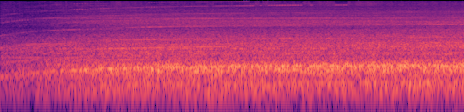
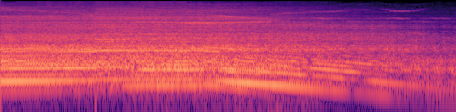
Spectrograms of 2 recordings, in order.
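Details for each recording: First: Salvaged double-insulated juicer running once its safety latch switch is engaged: a steady, smooth high-speed motor whir that swells as it spins up and holds an even pitch; the motor and bearings sound fine. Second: Donated blender missing some feet, first power-up: strong high whine with a coarse, uneven edge slowly sagging in pitch; powerful but rough-running motor, cause unknown.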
